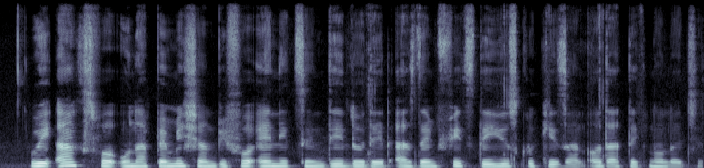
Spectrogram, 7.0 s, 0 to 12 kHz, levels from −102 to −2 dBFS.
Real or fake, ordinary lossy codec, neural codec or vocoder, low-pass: real; none; none; none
